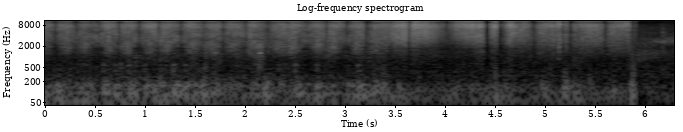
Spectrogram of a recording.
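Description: Rhythmic rubbing strokes on a mildewed mid-century modern wood china cabinet as it is wiped with bleach and water, the steady scrubbing close and fairly quiet with no talking.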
